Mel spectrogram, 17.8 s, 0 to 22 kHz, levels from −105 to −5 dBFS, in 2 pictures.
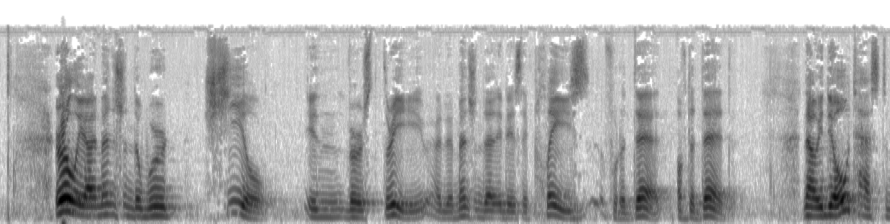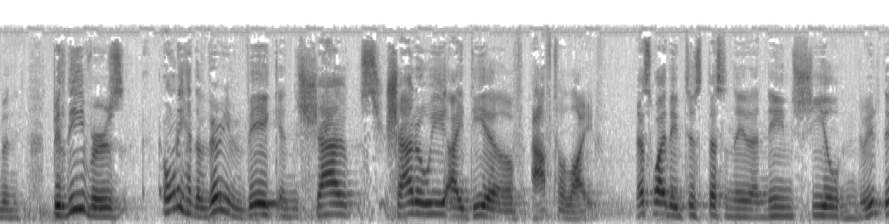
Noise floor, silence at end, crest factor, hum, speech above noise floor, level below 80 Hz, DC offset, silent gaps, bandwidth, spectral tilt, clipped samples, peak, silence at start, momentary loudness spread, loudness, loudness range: -51 dBFS; 0 s; 24 dB; none; 28 dB; -66 dBFS; under 0.1%; none; 13.5 kHz; -4.5 dB/octave; under 0.1%; 0 dBFS; 0.3 s; 16 LU; -23 LUFS; 6 LU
